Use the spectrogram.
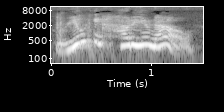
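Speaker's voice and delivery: high, loud disbelief; surprised. Acted. Colleague reacts to a shocking secret, high surprised disbelief. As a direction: jump on the news, astonished.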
